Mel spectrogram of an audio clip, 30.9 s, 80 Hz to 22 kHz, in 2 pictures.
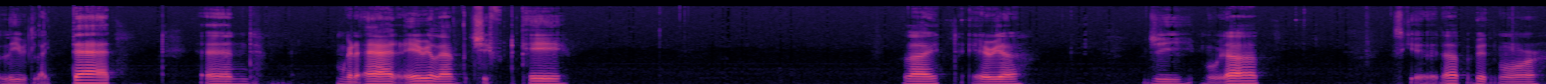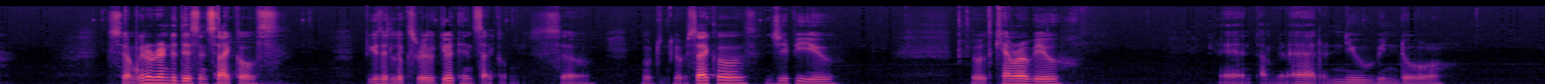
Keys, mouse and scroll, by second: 3.4-9.8 middle drag, 10.8-11.6 scroll up 1, 11.6 g, 13.8 s, 16.5-17.7 drag, 20.7-24.6 drag, 24.6 middle click, 25.4 KP_0, 28.5 n, 29.4-30.9 drag.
